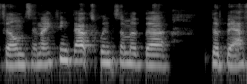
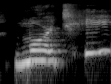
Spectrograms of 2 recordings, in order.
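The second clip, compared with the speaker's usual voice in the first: put-on loud, bright, ringing, carrying delivery; 4 semitones higher, 4 dB louder than usual. Describing an improv line delivered so the audience can't tell, loud and bright. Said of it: "I would say it very loud and brightly".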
